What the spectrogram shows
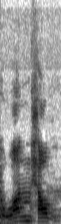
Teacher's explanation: غنہ نہیں کریں گے کیونکہ نون ساکن کے بعد حروف حلقی میں سے ہا آیا ہے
